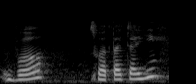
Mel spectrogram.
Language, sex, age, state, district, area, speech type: Marathi, female, 18-30, Maharashtra, Raigad, rural, spontaneous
